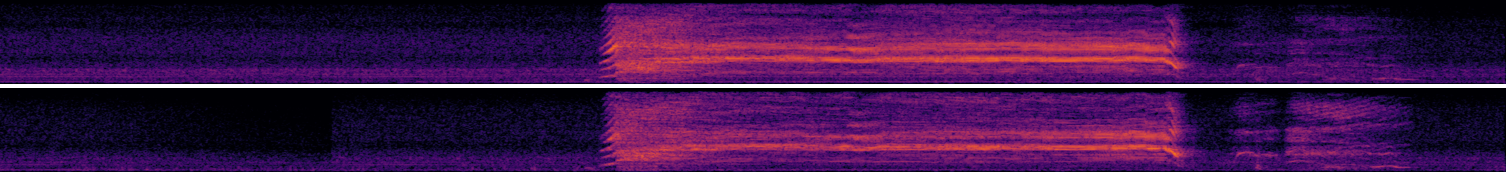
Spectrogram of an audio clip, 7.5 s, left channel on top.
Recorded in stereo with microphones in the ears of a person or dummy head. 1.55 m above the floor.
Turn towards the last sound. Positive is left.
turn(degrees=-70)  # may be behind; listen again after turning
